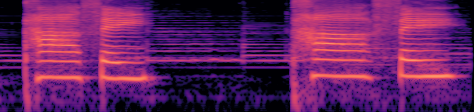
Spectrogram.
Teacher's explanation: Okay, so high and level, cafe. · Term: two first tones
